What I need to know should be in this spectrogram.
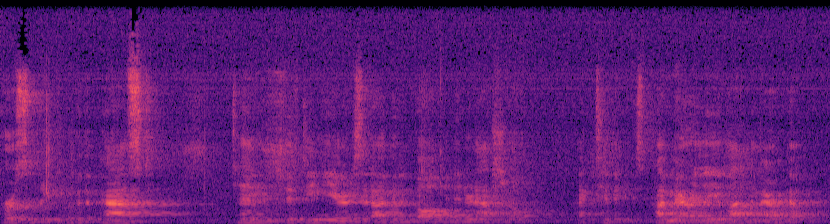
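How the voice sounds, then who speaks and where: Lecturing students as a guest speaker, this man from Honduras, in his fifties, poses rhetorical questions to get listeners thinking. He speaks a little fast in a lowish voice. The recording comes from a distant camera, no mic in sight, in a big wood-paneled hall, echoey and noisy.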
